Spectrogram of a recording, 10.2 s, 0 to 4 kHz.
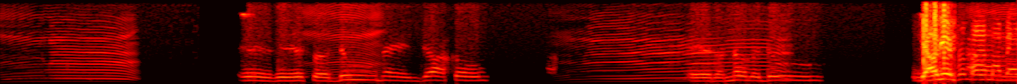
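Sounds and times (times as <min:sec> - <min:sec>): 
cow mooing: 0:00.0 - 0:01.4, 0:02.8 - 0:03.9, 0:05.5 - 0:08.0
speech: 0:02.4 - 0:05.0, 0:06.9 - 0:08.3, 0:09.1 - 0:10.1.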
